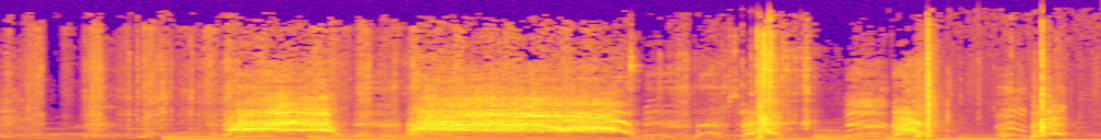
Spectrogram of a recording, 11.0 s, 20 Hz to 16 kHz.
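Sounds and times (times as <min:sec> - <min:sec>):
woman screaming: 0:04.0 - 0:06.4.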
